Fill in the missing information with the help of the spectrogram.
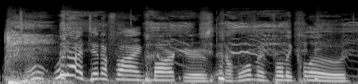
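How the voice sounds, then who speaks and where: A man's voice: high-pitched, big pitch swings, normal speed. A man co-hosting a podcast, wisecracking in a mock-serious way over a noisy track. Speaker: podcast co-host. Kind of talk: casual banter. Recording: clearly noisy, clicky track.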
